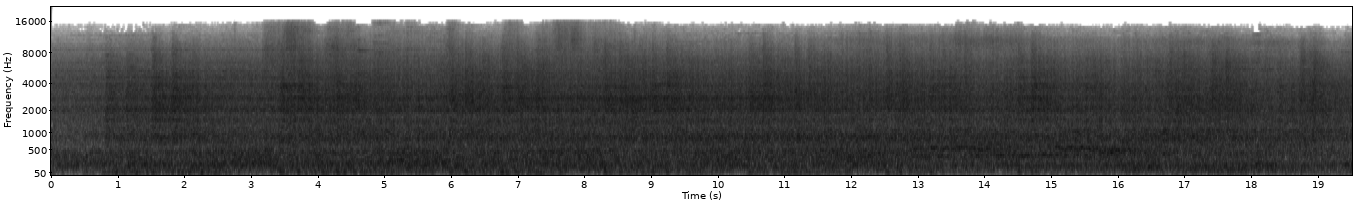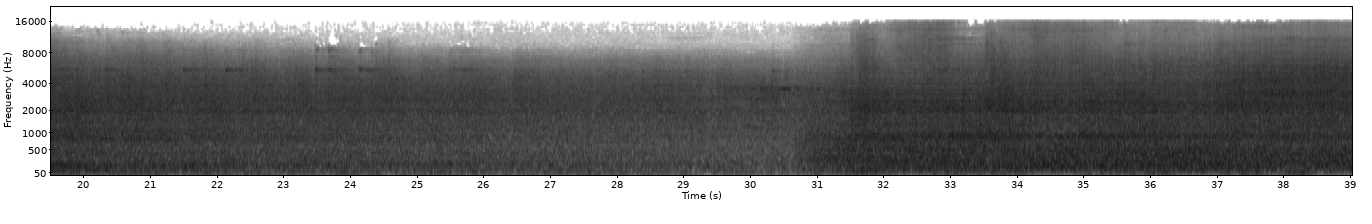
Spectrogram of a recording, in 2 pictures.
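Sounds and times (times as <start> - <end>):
train wheels rumbling: 0.0 - 28.6, 29.3 - 39.0
clickety-clack over rail joints: 0.1 - 24.7.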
